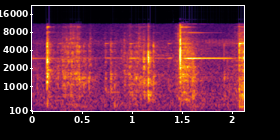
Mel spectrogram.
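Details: Scrambler ATV transmission, opened after metal found in fluid, shifted by hand with vise grips into forward, neutral and reverse: crisp separate metallic clicks, no grinding; normal gear engagement.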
